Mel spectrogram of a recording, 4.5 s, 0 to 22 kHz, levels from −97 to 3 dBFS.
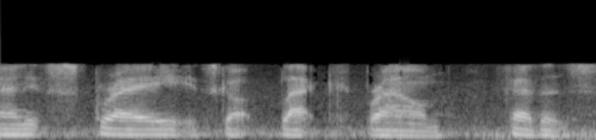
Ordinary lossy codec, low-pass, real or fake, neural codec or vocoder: AAC, 16 kbps; 7.2 kHz; real; none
